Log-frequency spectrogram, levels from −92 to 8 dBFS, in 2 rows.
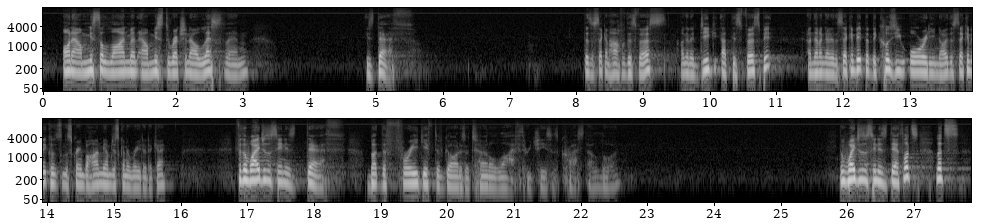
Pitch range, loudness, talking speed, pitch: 145-180 Hz, -26 LUFS, 175 wpm, 160 Hz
